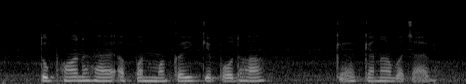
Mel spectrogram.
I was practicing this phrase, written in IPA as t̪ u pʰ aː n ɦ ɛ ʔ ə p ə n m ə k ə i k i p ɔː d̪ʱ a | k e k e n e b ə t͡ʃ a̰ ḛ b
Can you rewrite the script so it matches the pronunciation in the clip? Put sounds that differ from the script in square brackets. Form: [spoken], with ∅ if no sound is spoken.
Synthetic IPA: t̪ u pʰ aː n ɦ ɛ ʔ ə p ə n m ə k ə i k [e] p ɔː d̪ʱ a | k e k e n [a] b ə t͡ʃ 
